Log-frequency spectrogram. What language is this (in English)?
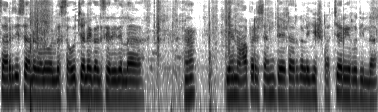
Kannada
